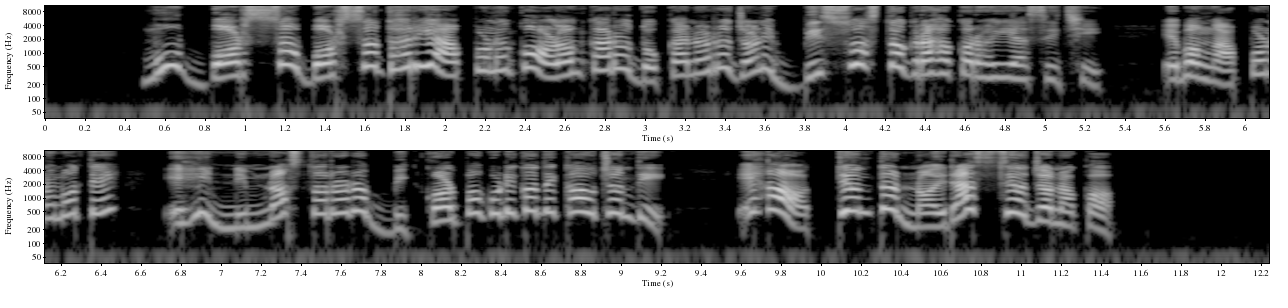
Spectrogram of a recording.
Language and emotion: Odia, angry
